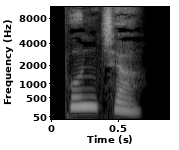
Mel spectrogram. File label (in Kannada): "ಪುಂಚ", Kannada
